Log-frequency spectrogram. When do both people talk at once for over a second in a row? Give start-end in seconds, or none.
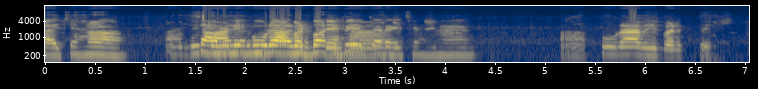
1.5-3.2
